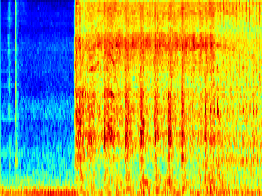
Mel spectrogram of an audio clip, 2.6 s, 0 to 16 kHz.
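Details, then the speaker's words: 2012 Hyundai Verna Fluidic after ECM repair fixing cylinder 3 injector circuit fault: engine catches at once on self-start and settles into an even idle, knocking completely gone, cylinder 3 working again. "ਲਓ ਜੀ ਤੁਸੀਂ ਦੇਖ ਸਕਦੇ ਹੋ ਜਿਹੜੀ engine ਦੀ knocking ਆ ਬਿਲਕੁਲ ਖਤਮ ਹੋ ਗਈ ਤੇ ਗੱਡੀ ਹੋ ਗਈ ਬਿਲਕੁਲ ਓਕੇ"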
